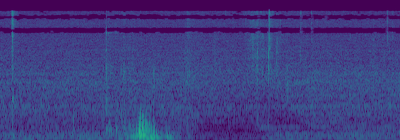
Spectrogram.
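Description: A single brief low thump about a second and a half in, against faint rustling and light clicks of handling.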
